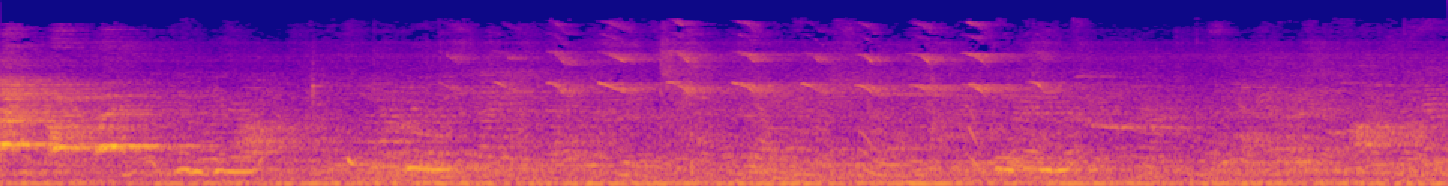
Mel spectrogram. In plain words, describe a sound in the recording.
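Women talk casually nearby in a large echoing hall.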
